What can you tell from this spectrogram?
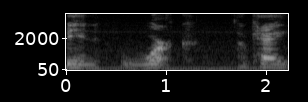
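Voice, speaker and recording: Her voice sits fairly low for a woman, with vocal fry and a bright, sharp tone. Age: 50s. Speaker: faith and planner vlogger. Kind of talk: testimony.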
